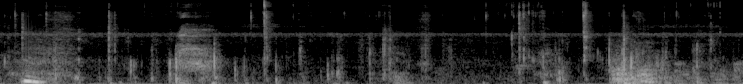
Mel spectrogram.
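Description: Close-miked eating sounds: chewing and biting of chicken eaten by hand, with scattered small crunches and mouth clicks and a brief hummed 'mm' near the start.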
